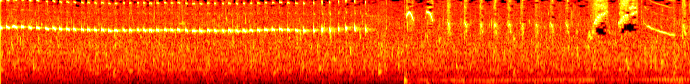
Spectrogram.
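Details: Murai batu (white-rumped shama) masteran: a long, very even rapid trill held for about four seconds, followed by scattered fainter chirps and slurred whistles with low background hum.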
